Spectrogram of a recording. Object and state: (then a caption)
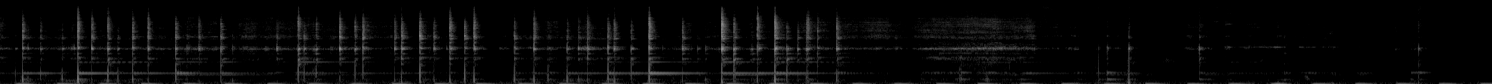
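Enamel metal jug vase tapped with nails. A hollow white enamel metal jug vase is tilted and tapped on its side and base with long nails. The result is quick, bright metallic clicks with a short ring around 2 kHz and a lower tone near 500 Hz. Midway through, the taps give way briefly to a softer, steady hiss before the light tapping resumes.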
